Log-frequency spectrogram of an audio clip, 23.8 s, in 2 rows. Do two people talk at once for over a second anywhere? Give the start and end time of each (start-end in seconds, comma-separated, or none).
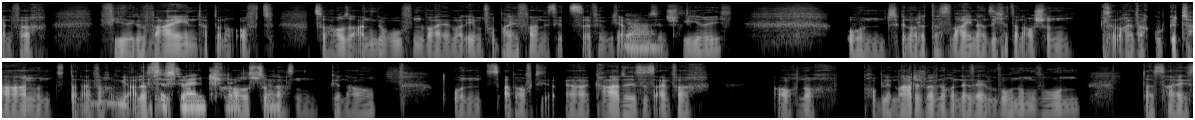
13.3-14.7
